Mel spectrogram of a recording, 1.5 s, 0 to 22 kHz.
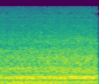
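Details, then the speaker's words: Infiniti G37/G35/Q40 at idle, AC off, coolant full, not overheating: steady airy rush with low hum, engine cooling fan running nearly constantly; fan control module being replaced as the fix. "get that on right now and this is right here what we about to change this thing two bolts take it out but it's on right now you hit it it's not normal coolant is good"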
